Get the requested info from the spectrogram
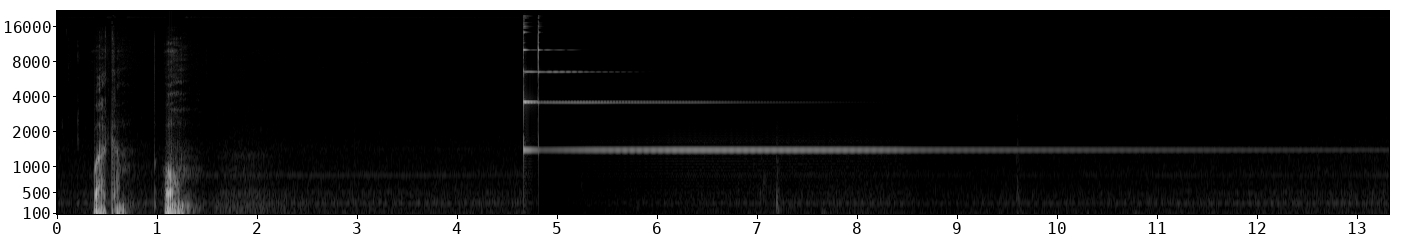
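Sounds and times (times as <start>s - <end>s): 
speech: 0.4s - 1.3s
bell struck with a double hit ringing a sustained tone: 4.7s - 13.2s.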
